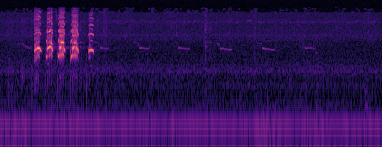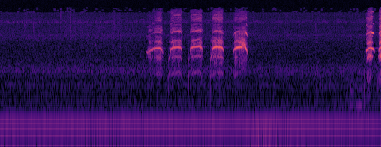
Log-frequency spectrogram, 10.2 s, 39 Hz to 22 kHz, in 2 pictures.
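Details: Osprey pair at their nest near treetops in Charlo, Montana, on 09-08-2018, nest camera: two bursts of rapid, high whistled chirps, one near the start and one later, with a faint series of short chips between and a steady low hum.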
